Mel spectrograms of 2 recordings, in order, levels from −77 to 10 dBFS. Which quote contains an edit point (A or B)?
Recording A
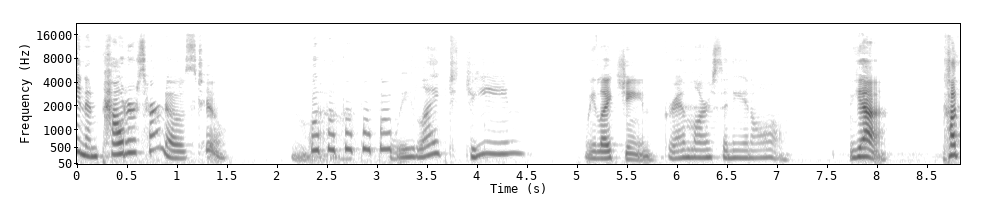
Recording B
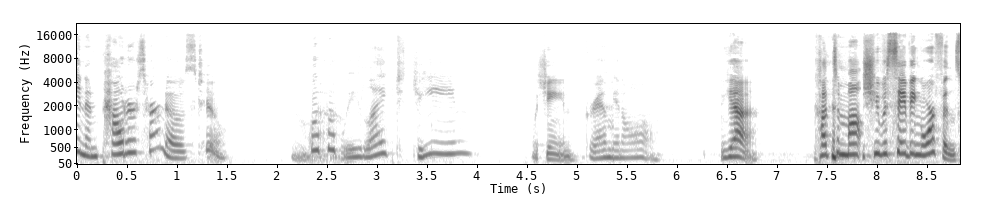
B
